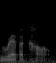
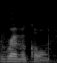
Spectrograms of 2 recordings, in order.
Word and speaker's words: Revachol: You said Revachol. I like to pronounce it the hard way, the old way, the Vespertine way.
